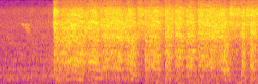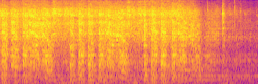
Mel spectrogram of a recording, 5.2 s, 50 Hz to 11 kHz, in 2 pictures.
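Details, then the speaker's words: 1994 Ford Mustang GT convertible, distributor reset to top dead center, crank-no-start: starter churns rough and uneven for about four seconds, never catches; cranks but won't start. "Sounds worse than it did before. Damn it. We managed to kill our brand new battery trying to start this thing."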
